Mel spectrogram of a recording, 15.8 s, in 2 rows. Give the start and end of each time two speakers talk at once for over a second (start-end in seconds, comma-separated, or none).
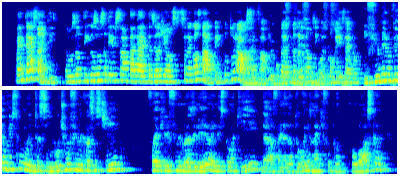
4.8-6.9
